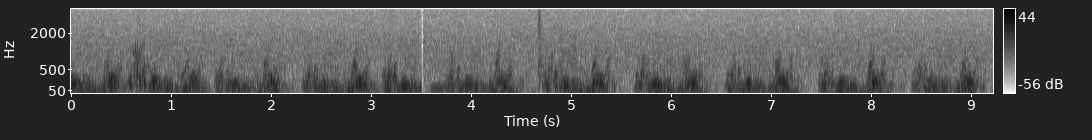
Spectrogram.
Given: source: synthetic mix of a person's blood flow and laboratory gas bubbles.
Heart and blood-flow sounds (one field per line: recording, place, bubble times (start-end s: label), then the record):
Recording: Doppler ultrasound of blood flow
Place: precordium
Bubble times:
0.54-0.82 s: bubbles
From the record:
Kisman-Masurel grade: 113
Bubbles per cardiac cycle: 1 to 2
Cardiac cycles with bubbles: 1 to 10%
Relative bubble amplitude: loud (0.450 to 0.775)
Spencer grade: 1 (occasional bubble signal discernible with the cardiac motion signal, with majority of cardiac periods free of bubbles)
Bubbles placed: only in the low amplitude regions of the cardiac cycle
